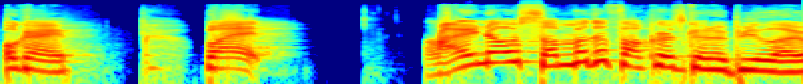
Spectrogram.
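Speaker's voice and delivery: ordinary delivery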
